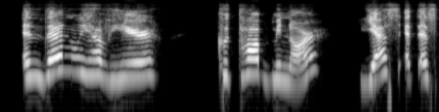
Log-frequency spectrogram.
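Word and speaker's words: Qutub: largest spice market and then we have here kutab minor yes it is pronounced as kuttab and it is a world heritage site complex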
